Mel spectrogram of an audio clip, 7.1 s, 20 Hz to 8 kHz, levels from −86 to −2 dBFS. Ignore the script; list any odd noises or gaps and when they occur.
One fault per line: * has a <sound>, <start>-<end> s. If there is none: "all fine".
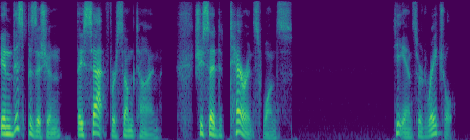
all fine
